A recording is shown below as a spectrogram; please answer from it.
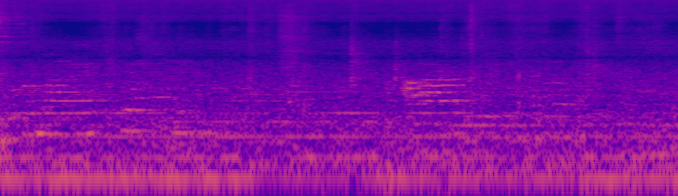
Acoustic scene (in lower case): cafe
